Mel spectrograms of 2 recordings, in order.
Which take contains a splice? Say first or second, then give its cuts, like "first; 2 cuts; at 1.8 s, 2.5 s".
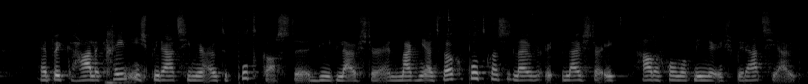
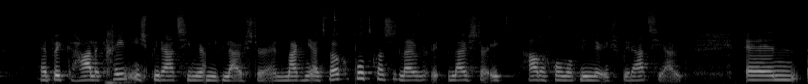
second; 1 cut; at 2.1 s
